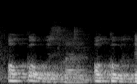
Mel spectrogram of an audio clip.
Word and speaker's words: okouzlen: And also the other aspect of this, is the declamation, because in Czech language we have the accents almost always on the first syllable, to say it simply. Okouzlen, there's the accent, but what accents into music as if the accent were on the second syllable of Kouzlen,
